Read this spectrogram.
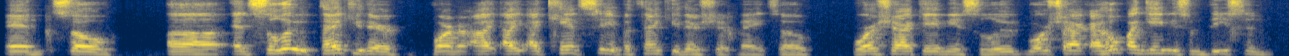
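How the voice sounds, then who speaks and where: Chatting loosely with his viewers, a livestream host in his 60s rambles in a folksy, salty manner, often restarting what he says. His voice is a little high and a little mellow, moving at a moderate pace.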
